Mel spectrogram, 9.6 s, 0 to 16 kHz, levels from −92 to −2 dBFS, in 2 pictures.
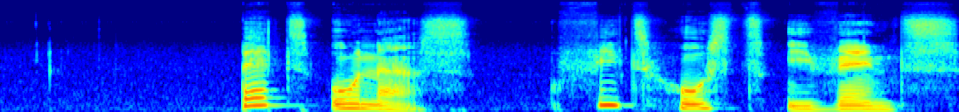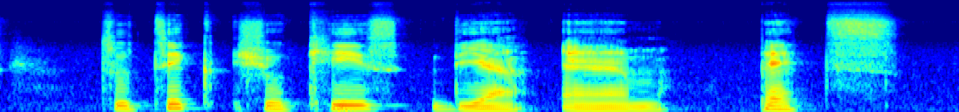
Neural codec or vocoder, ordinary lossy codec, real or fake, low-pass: none; AAC, 96 kbps; real; 14.4 kHz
